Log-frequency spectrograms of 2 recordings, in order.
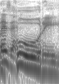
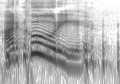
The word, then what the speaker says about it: Arcuri: Alex, is that our Curie for 500? I'm going to let you roll your R's on this one. What Arcuri. – Is it? Arcuri.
